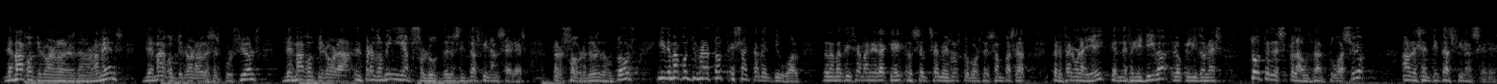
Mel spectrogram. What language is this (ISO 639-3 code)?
cat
